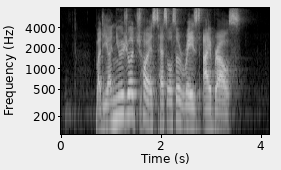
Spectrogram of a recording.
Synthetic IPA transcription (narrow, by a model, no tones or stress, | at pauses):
bat̚diãnjuʒuəlt͡ʃʰɔɪshɛsɔlsoɹezdaɪbɹaʊs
